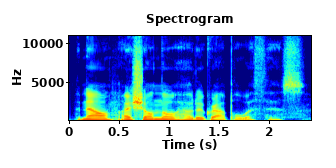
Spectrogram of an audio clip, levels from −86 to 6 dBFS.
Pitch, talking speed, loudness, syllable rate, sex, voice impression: 115 Hz, 245 wpm, -15 LUFS, 5.1 syllables/s, male, masculine, adult-like, slightly soft, cool, slightly sincere, calm, slightly kind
